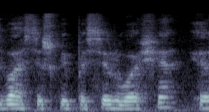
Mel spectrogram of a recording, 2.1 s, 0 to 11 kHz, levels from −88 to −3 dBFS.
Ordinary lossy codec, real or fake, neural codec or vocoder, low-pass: MP3, 48 kbps; real; none; 7.2 kHz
